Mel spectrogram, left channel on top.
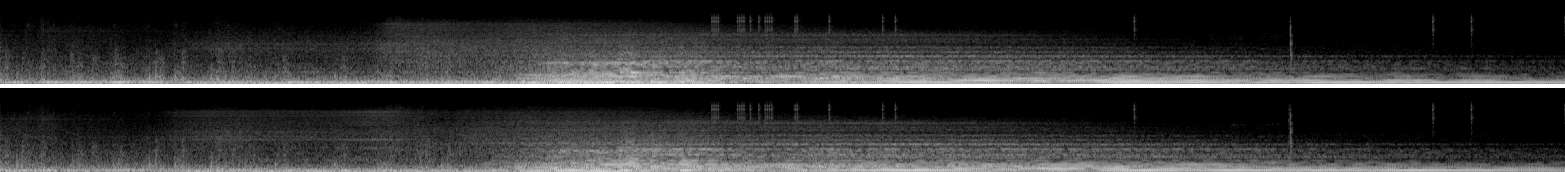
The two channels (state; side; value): normal; both; correlation 0.46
